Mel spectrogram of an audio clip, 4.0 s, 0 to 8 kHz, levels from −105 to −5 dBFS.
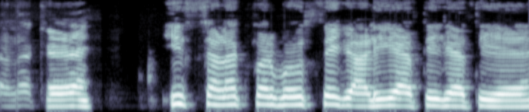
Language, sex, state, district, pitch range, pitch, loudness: Hindi, male, Bihar, Saran, 170-210 Hz, 185 Hz, -13 LUFS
